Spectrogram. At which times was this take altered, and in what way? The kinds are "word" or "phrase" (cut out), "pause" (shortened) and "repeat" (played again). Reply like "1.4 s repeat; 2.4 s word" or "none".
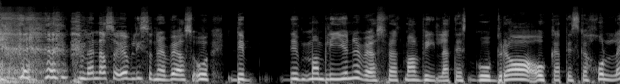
2.2 s pause; 4.6 s word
